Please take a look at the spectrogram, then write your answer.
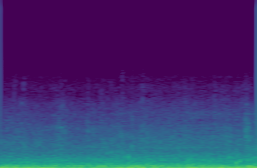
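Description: A jet ski runs out at sea, a loud, close, continuous engine roar mixed with heavy wind buffeting and water rush, steady throughout with no voices.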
